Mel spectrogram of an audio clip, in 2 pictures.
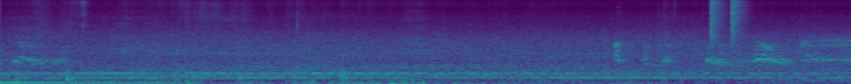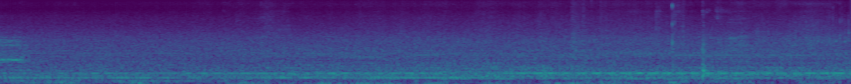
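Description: A pet fox giving a brief whining call about six seconds in, lasting a couple of seconds with a sharp squeak in the middle, over a steady low hum in the room.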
